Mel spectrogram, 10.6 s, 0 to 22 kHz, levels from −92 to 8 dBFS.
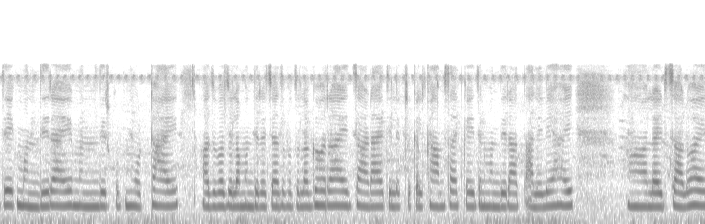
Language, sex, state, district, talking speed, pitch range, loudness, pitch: Marathi, female, Maharashtra, Chandrapur, 145 wpm, 220-235 Hz, -47 LUFS, 225 Hz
